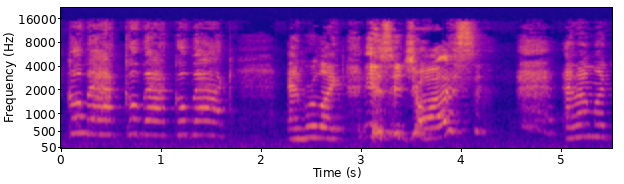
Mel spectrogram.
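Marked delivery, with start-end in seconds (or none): 0.0-1.7 screaming warning. Retold or imitated. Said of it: "I hear them screaming". 3.1-5.0 high, loud, half-laughing fright; scared laughing question. Retold or imitated. Boys screaming warning.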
